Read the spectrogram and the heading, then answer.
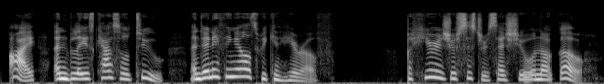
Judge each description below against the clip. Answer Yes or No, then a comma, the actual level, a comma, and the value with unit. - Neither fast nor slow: No, fast, 220 wpm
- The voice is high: Yes, very high, 255 Hz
